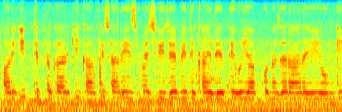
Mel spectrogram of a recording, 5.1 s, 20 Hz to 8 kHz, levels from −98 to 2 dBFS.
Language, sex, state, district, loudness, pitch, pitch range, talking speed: Hindi, male, Chhattisgarh, Raipur, -15 LUFS, 140 Hz, 140-145 Hz, 200 wpm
